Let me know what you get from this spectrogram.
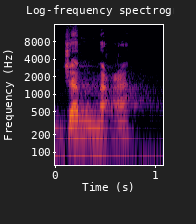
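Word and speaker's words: جمّع: Ibn Ashur, rahimahullah, said, those scholars or those recitations that say jamma'a, it is also because then it rhymes with addada, right? الذي جمع مالا وعدد right? You say جمع عدد, right? So both of them have a تشديد, and so he said even from a linguistic point of view, it then makes it equal in that sense as well.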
